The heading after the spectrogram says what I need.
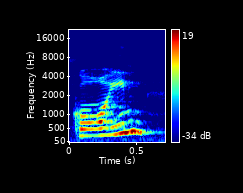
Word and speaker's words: coign: Now this COIGN, we pronounce it as coin.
